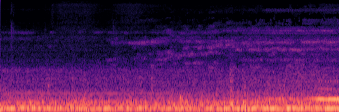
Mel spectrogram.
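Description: Intercity Notte sleeper train running on the rails, a steady low rumble. Near the end a steady tone joins in and grows louder.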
